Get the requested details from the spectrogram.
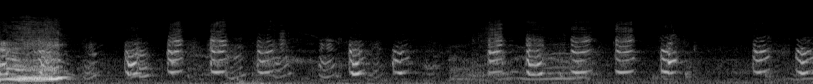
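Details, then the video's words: Sea lions in a colony giving a rapid series of short, harmonic barks, some with a wavering, bleating quality, repeated roughly every half second after an opening loud, drawn-out bellow, with several animals overlapping. "Colony of Sea Lions Sound Effect"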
